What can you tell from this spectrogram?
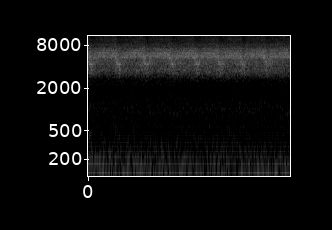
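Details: Crickets outdoors on a clear blue-sky day, a dense high-pitched chorus pulsing steadily and without pause, over soft low rumbling background noise.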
